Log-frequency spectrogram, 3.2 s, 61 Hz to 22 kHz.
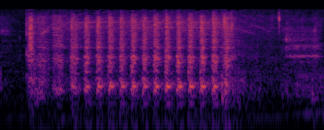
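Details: Mini Cooper cranking steadily at about three turns a second for two seconds with no firing at all; an engine computer input fed from a relay and fuse F010 shows 0 volts; crank no-start from no spark.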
